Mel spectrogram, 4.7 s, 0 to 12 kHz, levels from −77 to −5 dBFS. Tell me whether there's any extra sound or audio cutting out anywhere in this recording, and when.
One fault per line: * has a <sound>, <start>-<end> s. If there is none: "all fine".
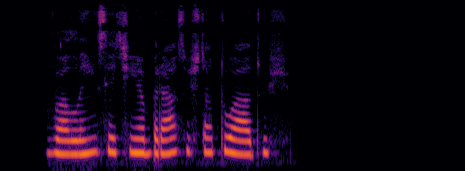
all fine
